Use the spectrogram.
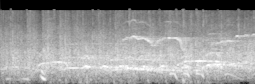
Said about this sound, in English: Can you guys start clapping to upset the guys next door?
